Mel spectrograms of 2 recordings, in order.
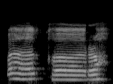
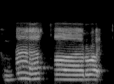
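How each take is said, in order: First: The word ends with an h sound. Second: The word ends with a t sound. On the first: The speaker calls it right. "apabila kita berhenti dia menjadi ha" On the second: The speaker calls it wrong. "Dia tak boleh jadi baqarat"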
